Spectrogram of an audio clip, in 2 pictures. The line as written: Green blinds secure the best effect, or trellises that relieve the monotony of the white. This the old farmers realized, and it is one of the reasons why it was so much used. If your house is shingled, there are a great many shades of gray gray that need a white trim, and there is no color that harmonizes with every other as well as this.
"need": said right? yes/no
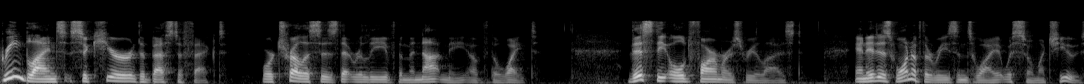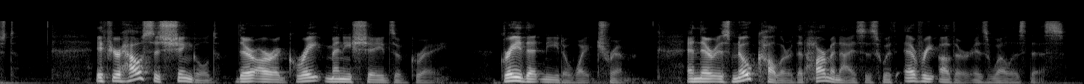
yes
